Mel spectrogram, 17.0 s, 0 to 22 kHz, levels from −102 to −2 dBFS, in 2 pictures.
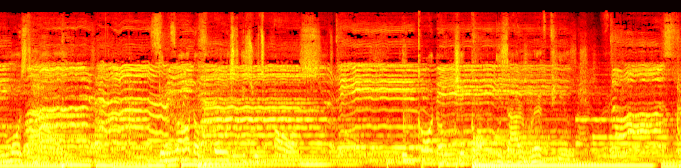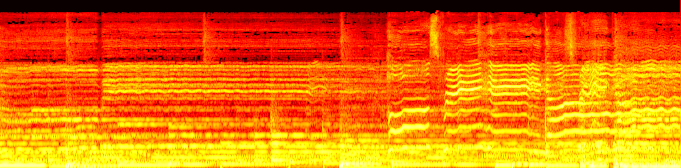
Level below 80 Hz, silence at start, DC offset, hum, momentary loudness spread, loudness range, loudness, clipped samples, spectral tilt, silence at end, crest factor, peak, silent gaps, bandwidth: -20 dBFS; 0 s; under 0.1%; none; 6 LU; 5 LU; -14 LUFS; under 0.1%; -4.5 dB/octave; 0 s; 14 dB; 0 dBFS; none; 16.5 kHz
